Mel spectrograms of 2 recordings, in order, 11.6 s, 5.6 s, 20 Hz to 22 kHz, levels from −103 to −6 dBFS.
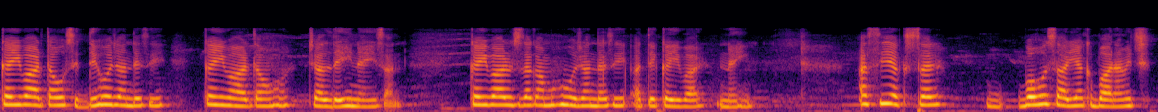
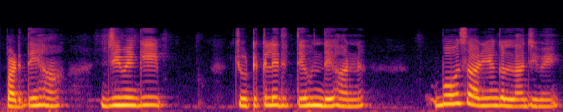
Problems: continuous background conversations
